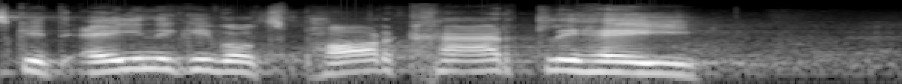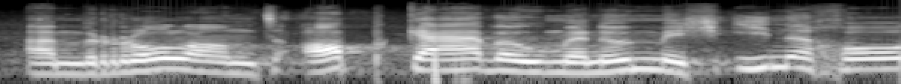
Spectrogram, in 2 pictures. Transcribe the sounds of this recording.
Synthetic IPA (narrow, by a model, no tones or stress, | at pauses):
skɪtɛɪnɪɡiʋot͡spʰɑrkχæːrtliɦɛj | əmrɔlɑndɑpkæːvœwmənɵmɪʃinəχoː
